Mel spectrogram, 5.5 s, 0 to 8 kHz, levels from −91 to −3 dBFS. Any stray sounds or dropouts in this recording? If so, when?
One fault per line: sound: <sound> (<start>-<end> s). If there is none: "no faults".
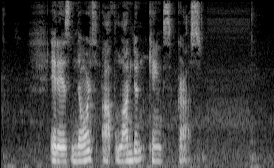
no faults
